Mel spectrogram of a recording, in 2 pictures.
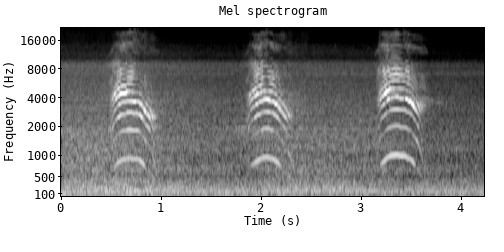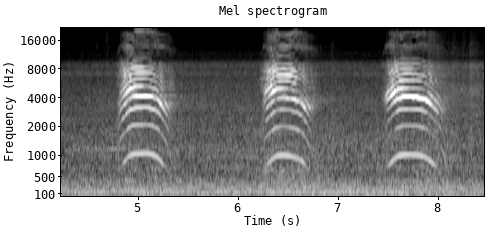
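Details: Six shrill meows from an abandoned kitten calling its missing mother, evenly spaced near 1.4 seconds apart, each cry bending up and down, with a quiet low hum behind.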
